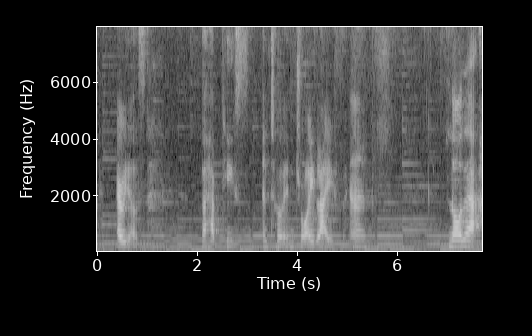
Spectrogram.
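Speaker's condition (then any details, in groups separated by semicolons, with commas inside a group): Cerebral palsy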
